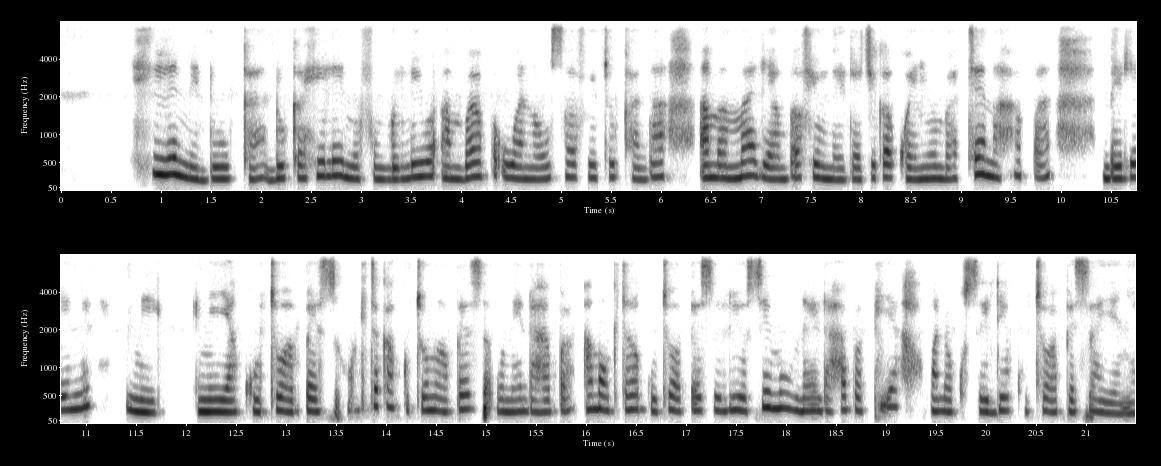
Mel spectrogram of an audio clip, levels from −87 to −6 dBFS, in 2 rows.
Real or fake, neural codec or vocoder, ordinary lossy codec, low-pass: fake; codec, 24 kHz, 1.2 kbps, DualCodec; Opus, 32 kbps; 7.2 kHz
